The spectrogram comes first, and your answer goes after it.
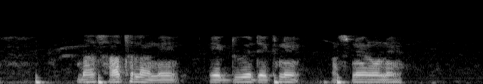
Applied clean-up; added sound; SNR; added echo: none; Walk, footsteps / Bird vocalization, bird call, bird song; 8 dB; none.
